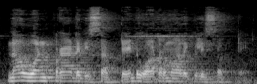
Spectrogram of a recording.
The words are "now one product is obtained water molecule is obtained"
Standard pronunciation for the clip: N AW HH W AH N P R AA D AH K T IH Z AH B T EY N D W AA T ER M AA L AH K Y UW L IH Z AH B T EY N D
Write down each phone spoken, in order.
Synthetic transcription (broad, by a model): N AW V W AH N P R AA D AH T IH S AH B T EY N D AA T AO M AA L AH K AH L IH S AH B T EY N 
